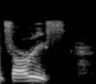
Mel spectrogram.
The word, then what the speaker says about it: chorizo: perry perry chicken and chorizo sausage or whatever they don't even say chorizo die they just say charisse you know what i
